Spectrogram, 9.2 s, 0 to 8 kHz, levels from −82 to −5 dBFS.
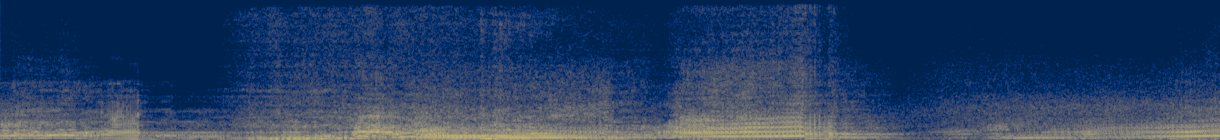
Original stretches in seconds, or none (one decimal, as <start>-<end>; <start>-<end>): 3.1-4.5; 5.1-9.2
